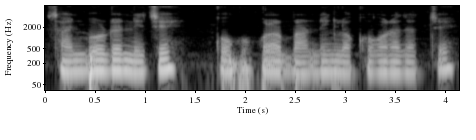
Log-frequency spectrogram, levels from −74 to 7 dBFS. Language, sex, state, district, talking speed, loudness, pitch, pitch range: Bengali, male, West Bengal, Cooch Behar, 100 wpm, -19 LUFS, 115 Hz, 110-125 Hz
